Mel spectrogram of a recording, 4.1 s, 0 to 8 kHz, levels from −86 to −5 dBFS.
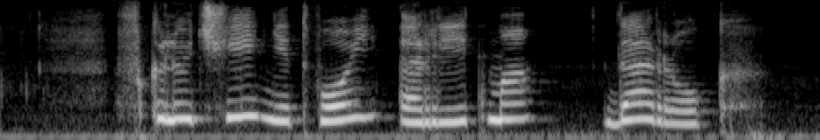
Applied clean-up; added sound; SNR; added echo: none; none; none; none.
